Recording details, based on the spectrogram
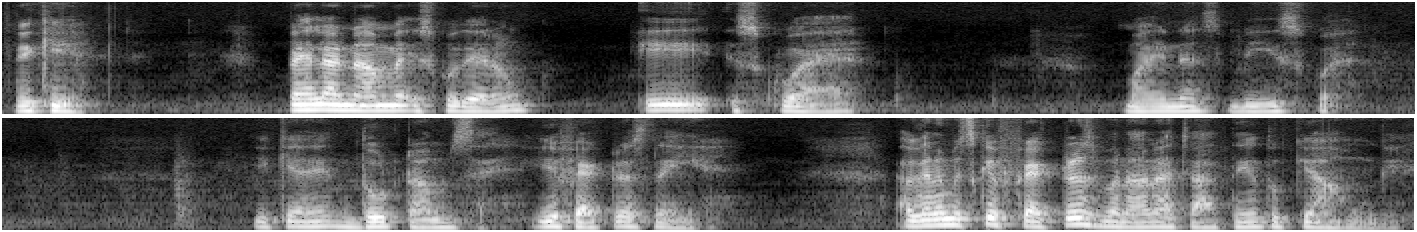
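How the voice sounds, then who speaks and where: A man's voice: medium pitch, measured pace, pauses often, a little mellow. Man teaching algebra, mixing in English. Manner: mixes Hindi with English terms, explains step by step; self-correcting, asks rhetorical questions. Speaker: math teacher. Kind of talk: classroom math lesson.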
